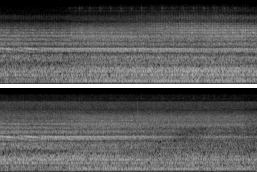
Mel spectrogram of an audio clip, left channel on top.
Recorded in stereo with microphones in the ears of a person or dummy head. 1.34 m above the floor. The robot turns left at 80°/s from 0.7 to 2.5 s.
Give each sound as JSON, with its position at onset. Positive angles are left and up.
{"t": 0.0, "sound": "an engine running", "azimuth_deg": -160}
